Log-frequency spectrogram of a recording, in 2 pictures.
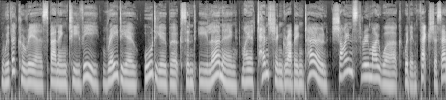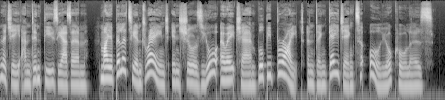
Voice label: english british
